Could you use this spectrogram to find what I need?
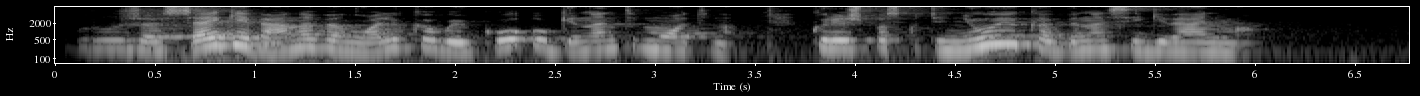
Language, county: Lithuanian, Kaunas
